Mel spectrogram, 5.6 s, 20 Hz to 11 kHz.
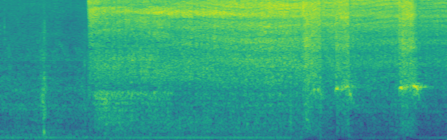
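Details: Wood-fired (fir) steam boiler with the fire hot: a sudden loud, steady roar of venting steam holds for several seconds. The safety valve is popping off at pressure; last time it probably lifted around 120.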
